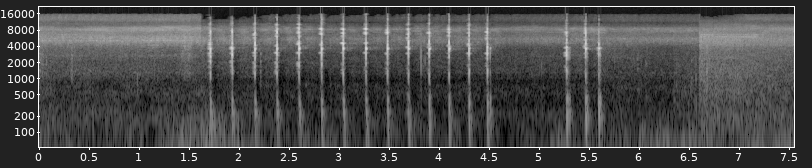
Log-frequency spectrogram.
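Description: A VASTLAND 2023 short peg hammer driving a metal tent peg into the ground. It strikes in a quick run of about a dozen ringing metallic blows, four or five a second, then pauses briefly and gives three more blows.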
